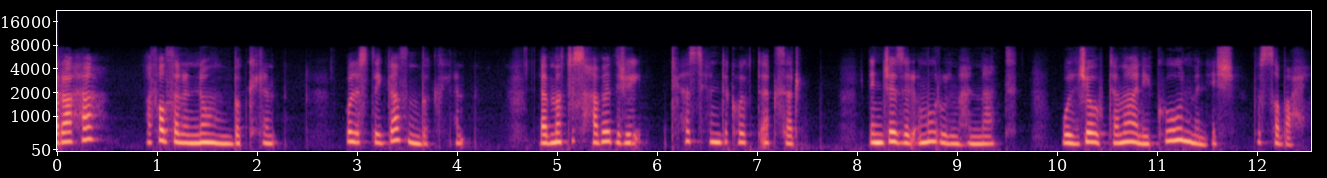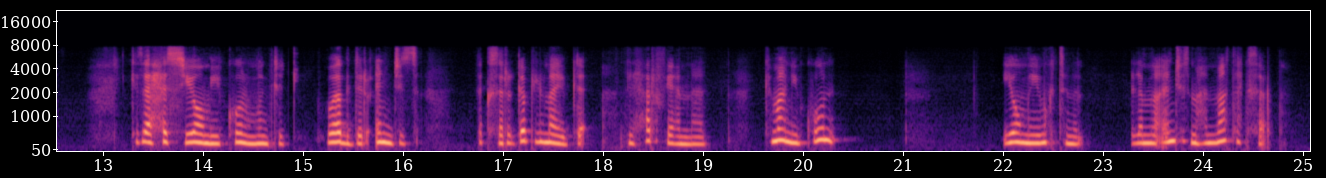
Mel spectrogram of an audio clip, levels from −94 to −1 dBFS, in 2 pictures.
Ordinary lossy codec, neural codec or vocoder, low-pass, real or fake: none; codec, 16 kHz, 0.8 kbps, ZipCodec; none; fake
